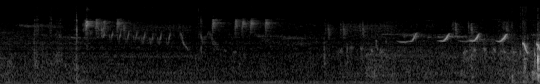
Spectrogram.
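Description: Songbirds singing around the pond: a quick run of short descending chirps about a second in, then four rising whistled notes near the end, over a faint steady outdoor background.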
